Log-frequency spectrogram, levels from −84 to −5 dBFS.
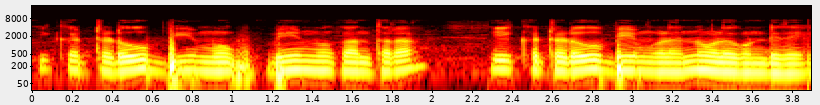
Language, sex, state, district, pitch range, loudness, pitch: Kannada, male, Karnataka, Koppal, 135-150 Hz, -16 LUFS, 145 Hz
